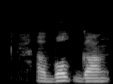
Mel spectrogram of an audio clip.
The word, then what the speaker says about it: Wolfgang: W kasi pinopronounce as V, di ba? Kaya Wolfgang Iser.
